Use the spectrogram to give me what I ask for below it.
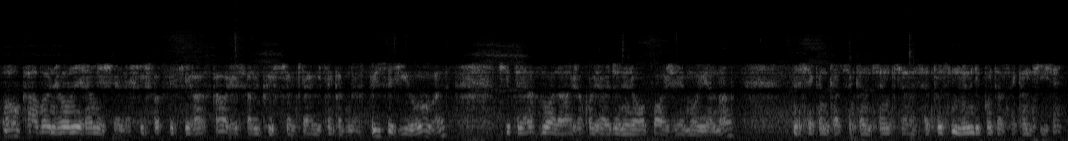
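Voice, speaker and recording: A man's voice: on the low side, fairly quick. An older man rambling in a folksy, casual way as a ham radio operator over a radio link. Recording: dull, noisy amateur radio transmission.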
